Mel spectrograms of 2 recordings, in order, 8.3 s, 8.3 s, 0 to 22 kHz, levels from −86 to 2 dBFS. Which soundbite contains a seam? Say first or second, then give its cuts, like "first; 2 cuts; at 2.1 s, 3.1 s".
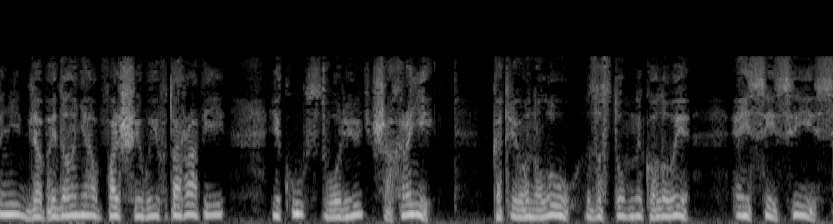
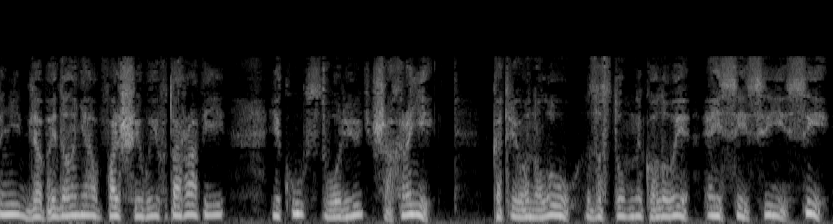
second; 1 cut; at 7.0 s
